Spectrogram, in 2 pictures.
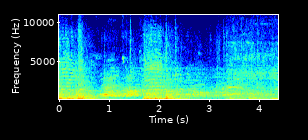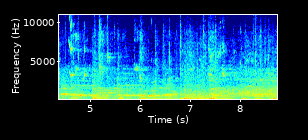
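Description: A basketball being dribbled on a hardwood court during live play, mixed with arena noise.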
